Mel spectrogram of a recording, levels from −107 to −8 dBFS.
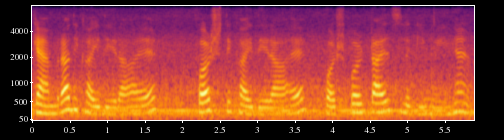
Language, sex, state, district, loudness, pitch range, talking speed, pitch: Hindi, male, Punjab, Pathankot, -18 LUFS, 200-245 Hz, 160 wpm, 230 Hz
